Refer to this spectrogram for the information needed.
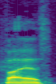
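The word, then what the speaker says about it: Báez: Javier Baez, or Baez, I believe it's Baez.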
